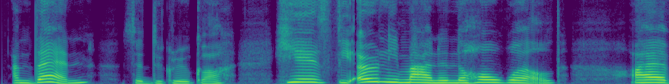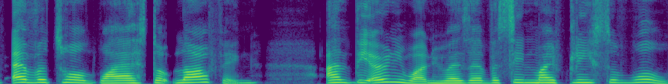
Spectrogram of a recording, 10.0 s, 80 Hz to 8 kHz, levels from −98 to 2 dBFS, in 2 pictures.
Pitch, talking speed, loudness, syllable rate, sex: 230 Hz, 205 wpm, -18 LUFS, 5.3 syllables/s, female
